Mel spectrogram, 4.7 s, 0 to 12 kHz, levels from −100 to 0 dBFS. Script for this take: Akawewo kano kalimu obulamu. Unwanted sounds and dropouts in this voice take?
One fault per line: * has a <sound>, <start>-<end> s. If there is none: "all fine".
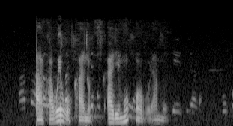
all fine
